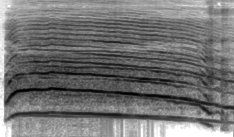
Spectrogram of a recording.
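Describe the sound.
A voice imitates a rock singer's scream from a song: one loud, sustained yell held for nearly three seconds, sagging in pitch and breaking off at the end.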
